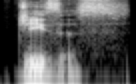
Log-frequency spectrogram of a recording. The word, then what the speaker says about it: Jesus: reading older poetic texts, the S sound at the end of the name is often left unvoiced to avoid the clunky triple S sound. It is clunky pronunciation. Jesus. Yeah, I'm going to stick with that. How it works. You pronounce the name normally prov uh perhaps lingering a fraction of a second longer on the final s to imply possessive, but without adding a new syllable.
